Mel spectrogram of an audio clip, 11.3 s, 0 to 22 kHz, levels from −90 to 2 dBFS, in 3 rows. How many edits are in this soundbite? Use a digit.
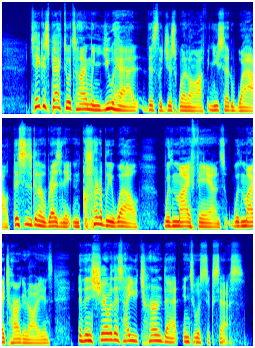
1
